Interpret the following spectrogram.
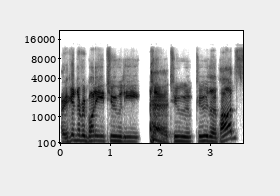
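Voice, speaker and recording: A man puts on a gruff character voice. He pitches it high and keeps a moderate pace. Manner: authoritative.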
